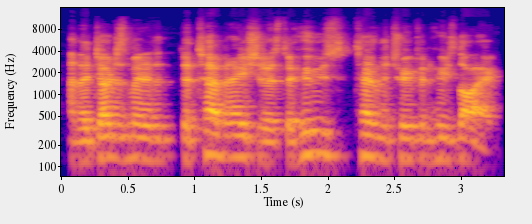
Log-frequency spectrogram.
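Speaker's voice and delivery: ordinary talk, nothing marked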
